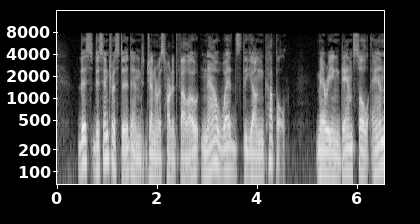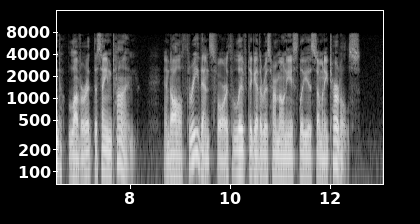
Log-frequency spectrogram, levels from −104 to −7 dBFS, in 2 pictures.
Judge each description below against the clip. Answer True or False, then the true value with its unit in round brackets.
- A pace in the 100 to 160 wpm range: True (140 wpm)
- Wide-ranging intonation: False (4.0 semitones)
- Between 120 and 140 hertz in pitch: False (90 Hz)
